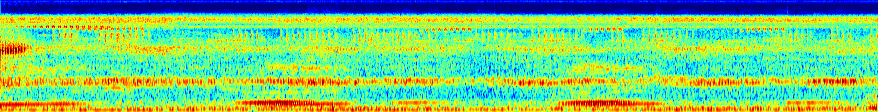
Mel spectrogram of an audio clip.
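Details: Narrow-mouthed toads and frogs, hidden in overgrown grass in a hospital garden plot after rain, call in a loud chorus with low, drawn-out moaning notes repeated every second or two.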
